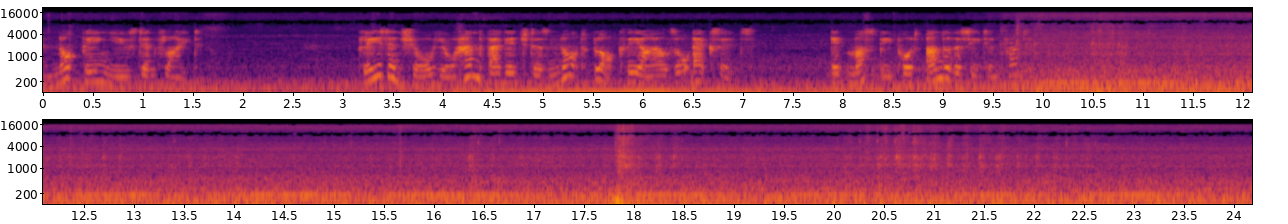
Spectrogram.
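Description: A jet engine rumbles steadily close by.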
